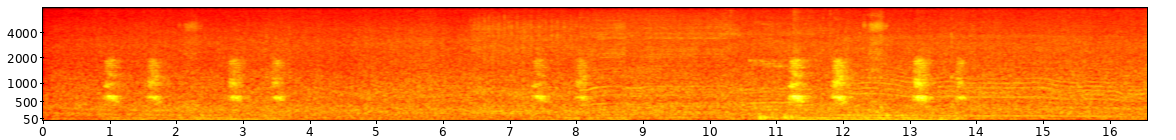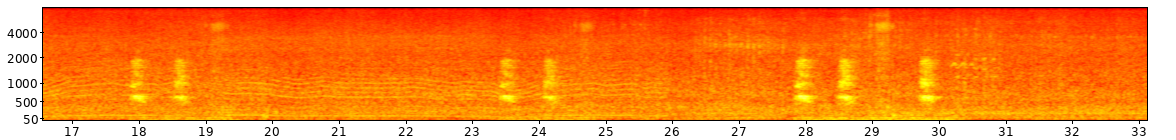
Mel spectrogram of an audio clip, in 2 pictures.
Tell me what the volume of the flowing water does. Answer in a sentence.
The volume of the flowing water stays about the same.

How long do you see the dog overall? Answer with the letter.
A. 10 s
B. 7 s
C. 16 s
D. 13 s
D.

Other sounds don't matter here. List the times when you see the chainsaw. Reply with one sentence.
The chainsaw can be heard from 6.4 to 33.0 s.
